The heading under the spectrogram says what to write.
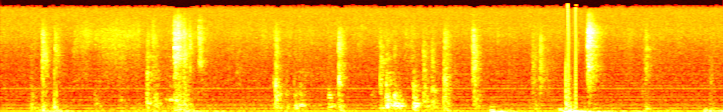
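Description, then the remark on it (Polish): A door is opened and closed with a series of wooden knocks and thumps, a louder clunk near the end as it shuts, all over a steady low hum with no talking. “Odłożę słuchawki, otworzę i zamknę drzwi.”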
